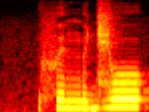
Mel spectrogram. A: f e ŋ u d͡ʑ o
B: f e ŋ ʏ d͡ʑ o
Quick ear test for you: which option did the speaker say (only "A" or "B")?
B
